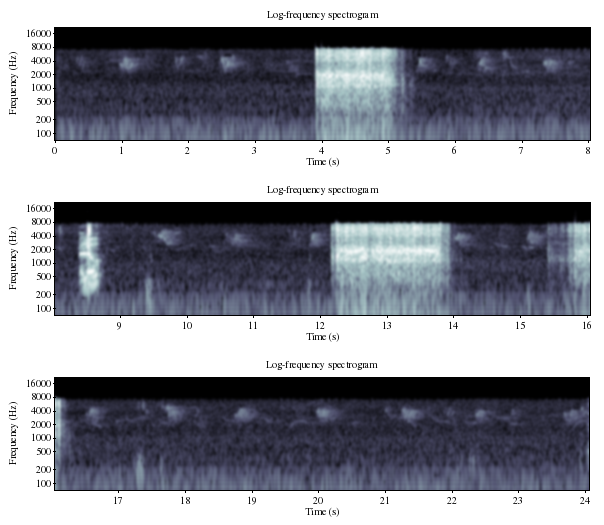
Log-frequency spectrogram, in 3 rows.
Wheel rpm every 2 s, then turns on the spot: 0, 0, 70, 0, 0, 0, 130, 30, 10, 0, 0, 0.
none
